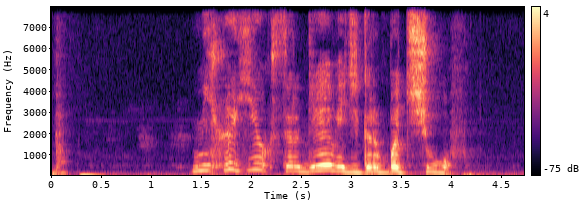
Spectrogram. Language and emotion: Russian, angry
